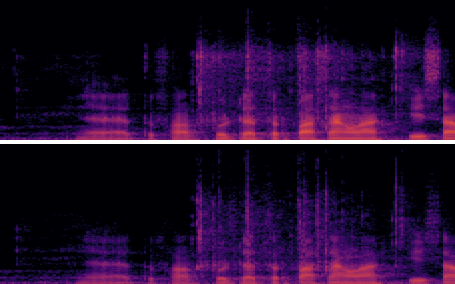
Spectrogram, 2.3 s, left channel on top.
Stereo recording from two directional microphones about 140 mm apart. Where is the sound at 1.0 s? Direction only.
25° left (ahead or behind).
